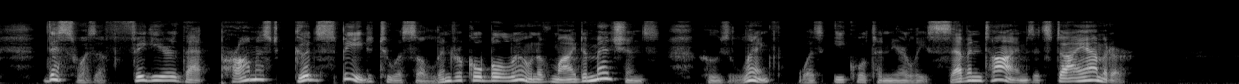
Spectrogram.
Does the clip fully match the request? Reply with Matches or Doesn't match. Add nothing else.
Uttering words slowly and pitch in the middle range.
Matches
